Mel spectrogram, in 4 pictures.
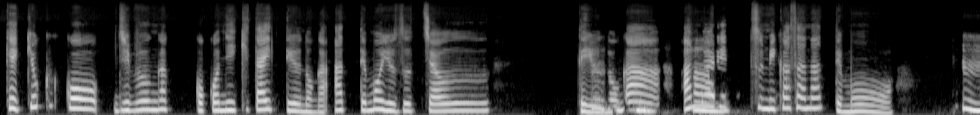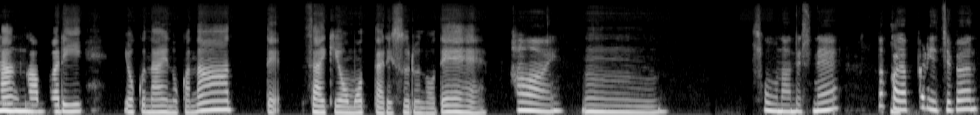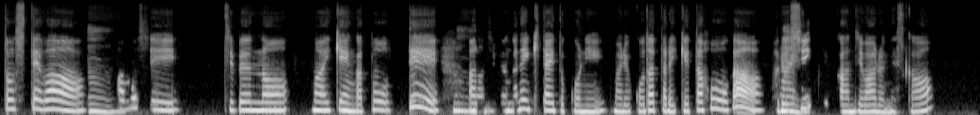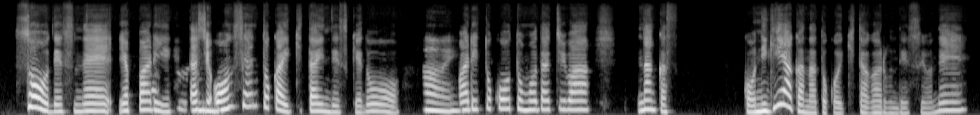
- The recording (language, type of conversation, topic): Japanese, advice, いつも周りに合わせてしまって自分の意見を言えない癖を直すには、どうすればいいですか？
- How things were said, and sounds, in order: mechanical hum; distorted speech; static; other background noise; drawn out: "うーん"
